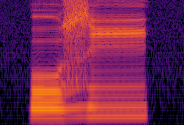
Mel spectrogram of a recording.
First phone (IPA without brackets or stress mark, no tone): o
